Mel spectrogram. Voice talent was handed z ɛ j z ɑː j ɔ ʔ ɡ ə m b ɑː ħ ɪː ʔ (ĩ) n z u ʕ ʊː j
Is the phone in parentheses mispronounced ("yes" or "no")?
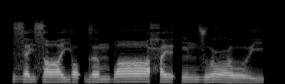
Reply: no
